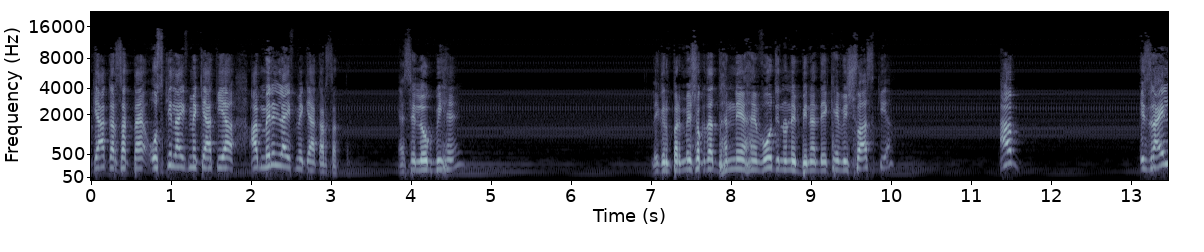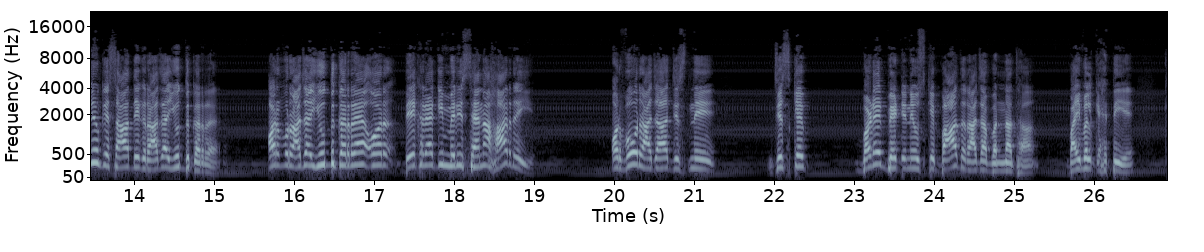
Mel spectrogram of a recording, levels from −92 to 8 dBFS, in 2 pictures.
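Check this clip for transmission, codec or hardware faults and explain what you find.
One fault runs through the whole clip. Timecode bleed: linear timecode from an adjacent track or cable leaks in, flipping between tones near 1 and 2 kHz, a faint chirping warble roughly 40 dB down, with a rhythm that fits 29.97 fps code.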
